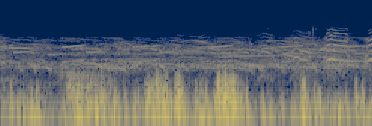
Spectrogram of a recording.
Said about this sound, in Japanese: すごい聞こえますかこのカモメの大合唱です。明るくなって喜んでますよね明らかに。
